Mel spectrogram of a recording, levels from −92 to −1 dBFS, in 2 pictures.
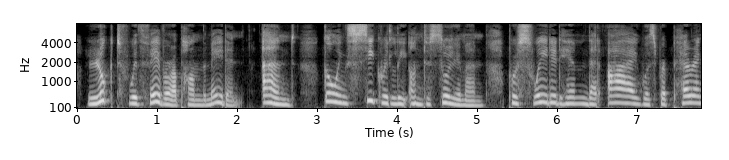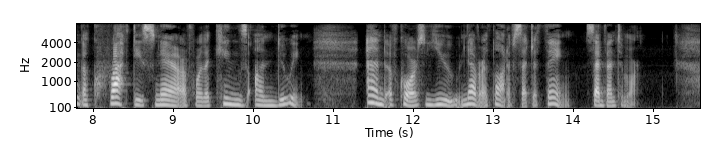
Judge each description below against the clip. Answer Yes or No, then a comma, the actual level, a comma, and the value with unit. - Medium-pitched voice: No, high, 200 Hz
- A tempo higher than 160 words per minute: No, average, 140 wpm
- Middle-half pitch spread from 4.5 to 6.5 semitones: Yes, average, 4.9 semitones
